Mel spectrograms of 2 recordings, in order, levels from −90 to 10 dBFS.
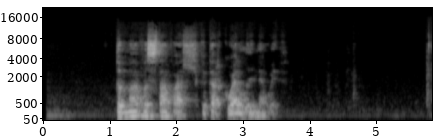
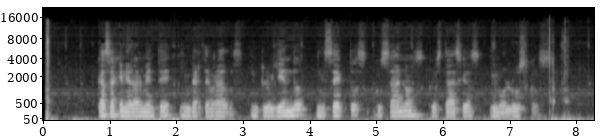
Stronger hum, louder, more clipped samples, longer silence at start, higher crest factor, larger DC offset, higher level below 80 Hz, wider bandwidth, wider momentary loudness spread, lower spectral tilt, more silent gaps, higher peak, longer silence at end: neither; second, -26 LUFS vs -21 LUFS; neither; first, 1.1 s vs 0 s; first, 26 dB vs 18 dB; neither; second, -64 dBFS vs -42 dBFS; second, 13.5 kHz vs 15.5 kHz; first, 17 LU vs 13 LU; second, -3.5 dB/octave vs -6.5 dB/octave; neither; second, -6 dBFS vs -2 dBFS; about the same, 0 s vs 0 s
